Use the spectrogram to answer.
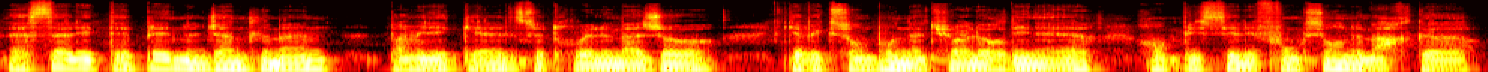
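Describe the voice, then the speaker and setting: A man reads a classic novel aloud in steady, scripted narration. His voice sits low and sounds dark and mellow, with a husky grain. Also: moderate pace, few pauses. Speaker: audiobook reader.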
